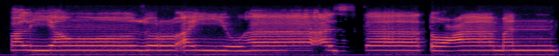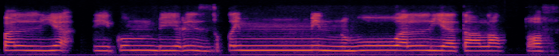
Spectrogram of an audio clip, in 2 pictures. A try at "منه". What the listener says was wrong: Stop. Not minhu, short vowel. Minhu.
